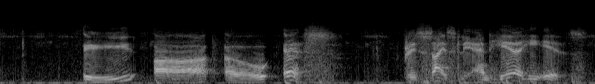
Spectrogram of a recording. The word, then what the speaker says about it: Eros: A slight confusion on the lady's part. Probably the influence of Cockney stagehands. She added an H where there shouldn't have been one. What? Then spell it as she spelled it, but without the H.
